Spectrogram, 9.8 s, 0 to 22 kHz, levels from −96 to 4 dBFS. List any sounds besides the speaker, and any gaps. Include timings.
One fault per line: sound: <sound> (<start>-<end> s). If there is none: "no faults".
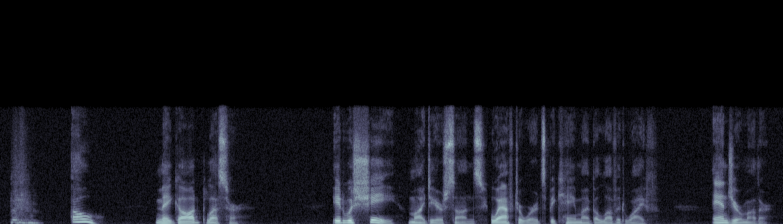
sound: sneeze (0.1-0.6 s)
sound: dropout (6.1-6.1 s)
